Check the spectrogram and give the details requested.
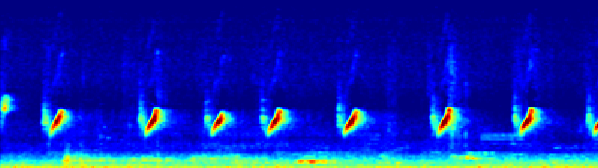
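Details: Owlet calling in daytime: short, high, upward-sweeping chirps repeated roughly every second in a steady series, over a low background hum.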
